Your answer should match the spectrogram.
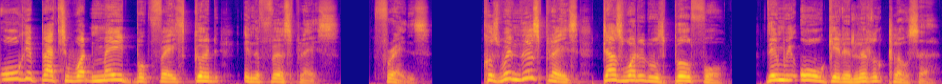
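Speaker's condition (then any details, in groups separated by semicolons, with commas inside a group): No condition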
